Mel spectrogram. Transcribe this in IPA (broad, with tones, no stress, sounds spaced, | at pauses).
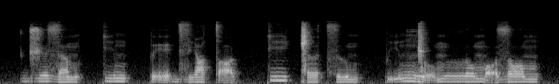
d͡ʒ ʏ˧ z ɐ˩ m kː i˧ m pː ḛ˧ d͡z i˩ tˤ ṵ˩ kː i˥ ǁ ə˩ t͡s ɯ˩ m pː ḭ˥ m ŋ͡ǁ o̰˥ m lː o˥ m ɔ̰˧ z ɔ˥ m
